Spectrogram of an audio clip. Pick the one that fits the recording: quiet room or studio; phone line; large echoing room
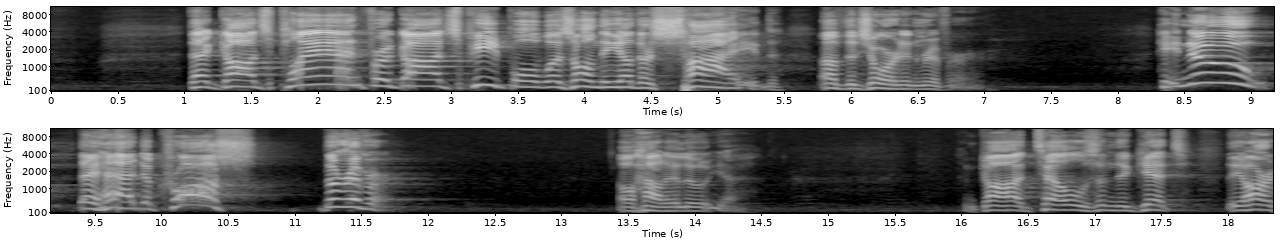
large echoing room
